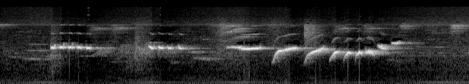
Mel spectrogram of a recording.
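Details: White-rumped shama lure song meant to make birds sing: clear level whistles repeated three times, then a fluent run of rising and falling slurred whistled phrases.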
